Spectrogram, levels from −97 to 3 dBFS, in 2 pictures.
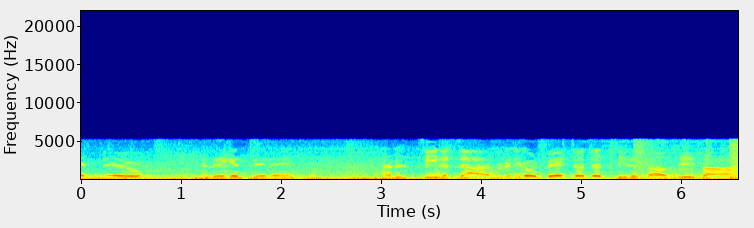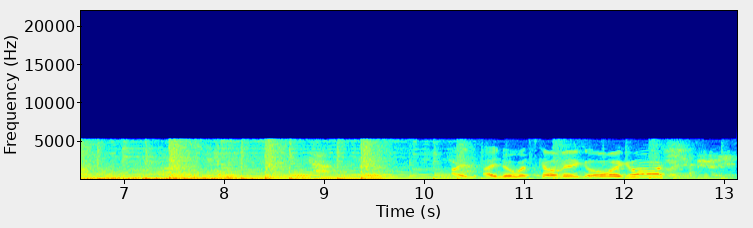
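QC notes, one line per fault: No faults detected.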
